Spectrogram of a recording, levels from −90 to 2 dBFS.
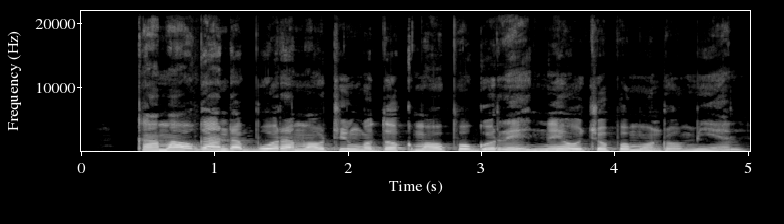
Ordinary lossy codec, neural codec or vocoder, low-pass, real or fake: none; none; none; real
